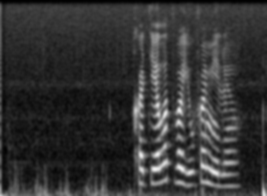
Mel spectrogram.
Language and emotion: Russian, neutral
